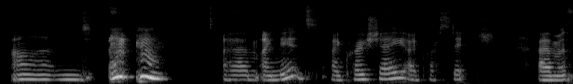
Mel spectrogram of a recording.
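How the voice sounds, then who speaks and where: Lively intonation runs through a dark, mellow tone in an East Midlands accent. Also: woman. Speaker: knitting podcaster. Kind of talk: casual chat. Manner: hesitant, many fillers.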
